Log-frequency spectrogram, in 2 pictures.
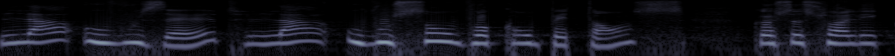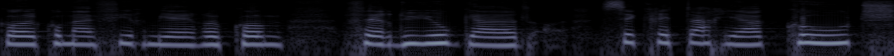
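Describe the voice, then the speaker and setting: In a very clean recording with a silent background and a dry, close sound with no echo, a woman with a Belgian accent speaks at a high pitch in a dark, mellow tone with fairly even intonation. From Belgium. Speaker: sound massage trainer. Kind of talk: conference talk. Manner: halting.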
